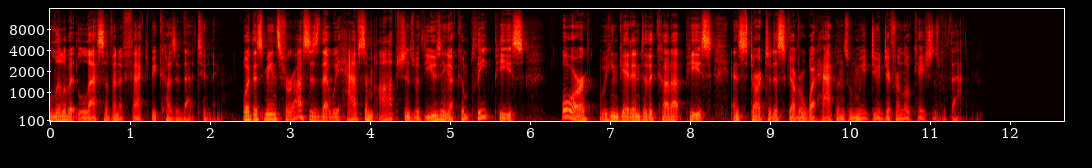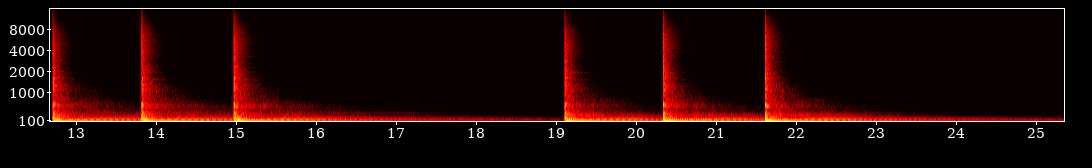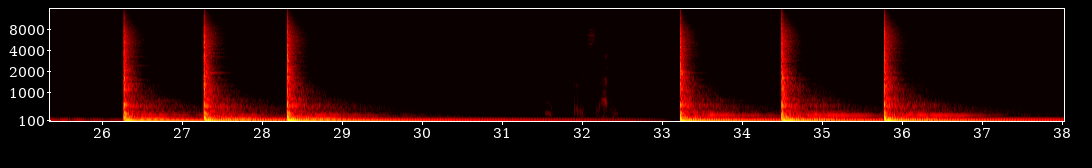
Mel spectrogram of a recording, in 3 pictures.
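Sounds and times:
floor tom drum hits booming: 0:12.7 - 0:13.2, 0:13.8 - 0:14.3, 0:15.0 - 0:15.4, 0:20.4 - 0:20.8, 0:26.3 - 0:26.7, 0:27.3 - 0:27.7, 0:33.2 - 0:33.8, 0:35.8 - 0:36.2.

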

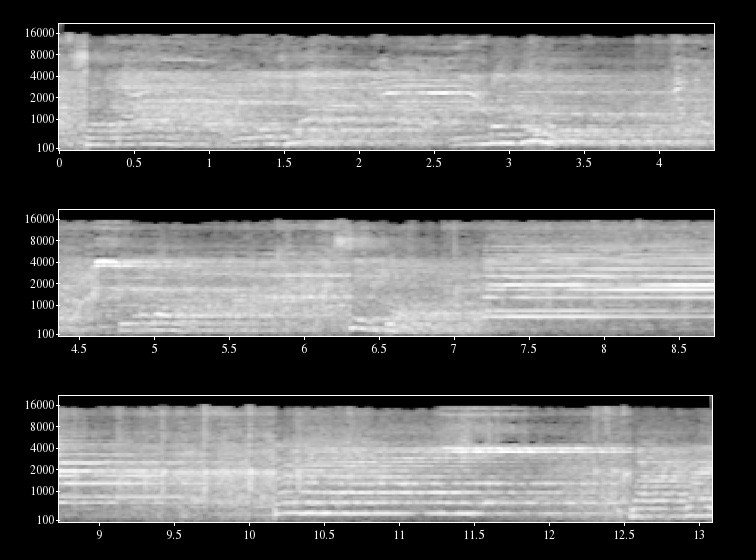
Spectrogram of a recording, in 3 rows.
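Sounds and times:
busy gym noise: 0:00.0 - 0:13.0
long horn blasts: 0:07.2 - 0:09.4.

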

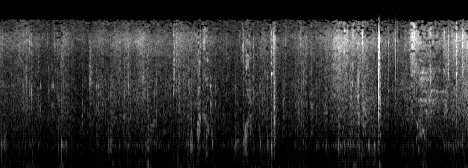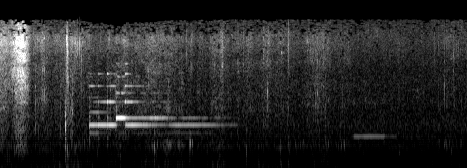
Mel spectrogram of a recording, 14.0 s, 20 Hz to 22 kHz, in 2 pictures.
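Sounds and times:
electronic beep tones: 0:08.4 - 0:10.6
short lower beep: 0:08.4 - 0:10.6, 0:12.4 - 0:13.0.

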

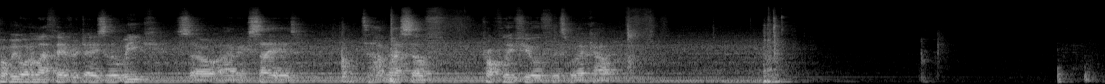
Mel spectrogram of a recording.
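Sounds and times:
microwave oven humming: 0:00.0 - 0:08.6.

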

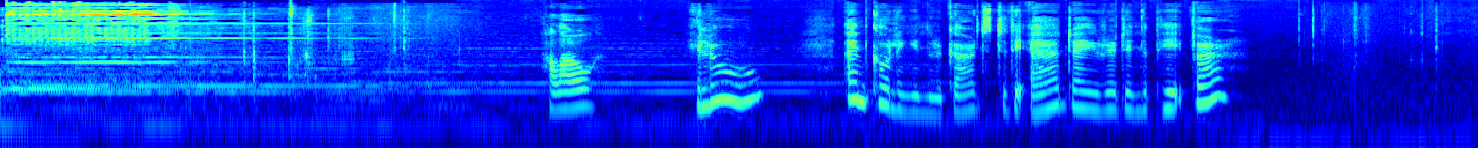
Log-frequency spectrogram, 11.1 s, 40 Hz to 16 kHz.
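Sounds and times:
telephone ringing: 0:00.0 - 0:03.2.

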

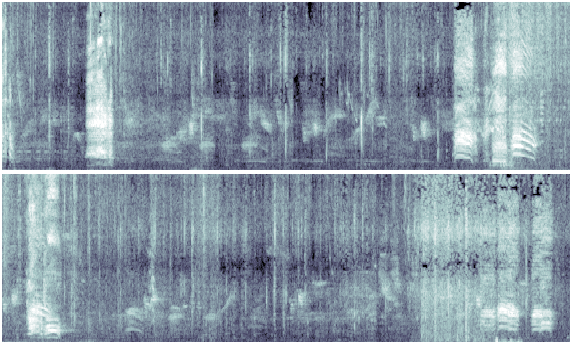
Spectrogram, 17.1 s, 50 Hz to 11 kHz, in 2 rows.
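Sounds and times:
crows cawing: 0:01.2 - 0:01.8, 0:06.8 - 0:08.1, 0:10.4 - 0:12.5, 0:15.7 - 0:16.9.

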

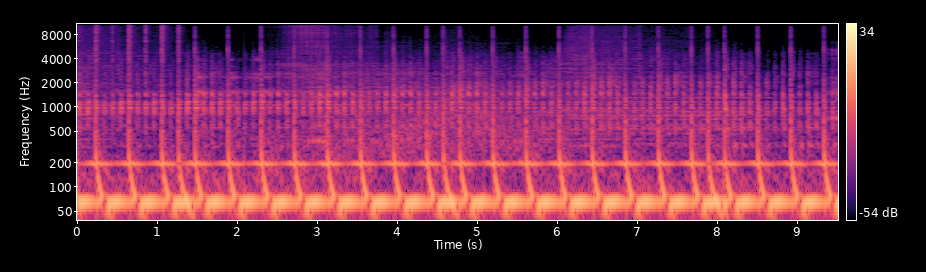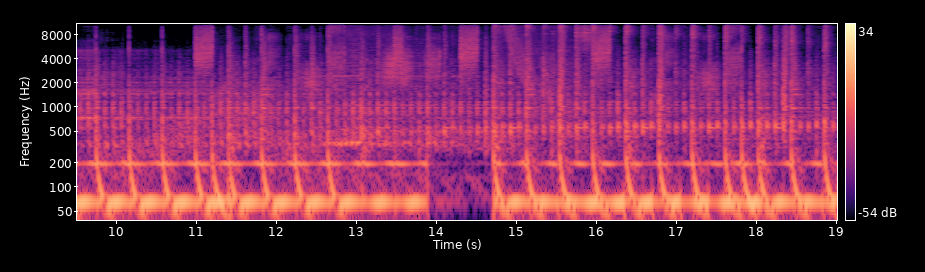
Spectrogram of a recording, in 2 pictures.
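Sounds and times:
kick drum: 0:00.0 - 0:13.4, 0:14.7 - 0:19.0
deep bass drone: 0:00.0 - 0:14.1, 0:14.7 - 0:19.0
ticking hi-hats: 0:00.0 - 0:19.0.

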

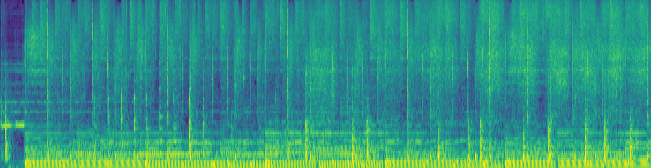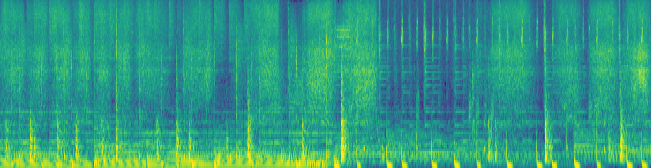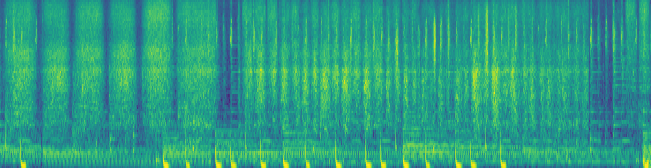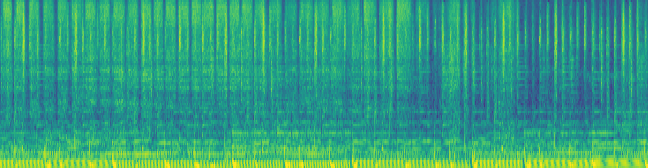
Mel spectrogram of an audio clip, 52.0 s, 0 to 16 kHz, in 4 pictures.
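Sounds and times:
background music with beat: 0:00.0 - 0:52.0
cloth rag wiping wood: 0:05.9 - 0:20.8, 0:22.4 - 0:50.5.

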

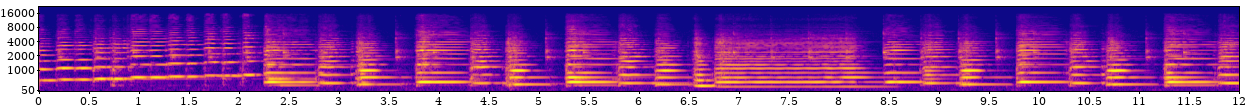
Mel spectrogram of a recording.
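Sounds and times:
solo violin playing: 0:00.0 - 0:12.0.

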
